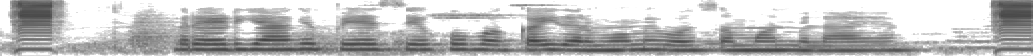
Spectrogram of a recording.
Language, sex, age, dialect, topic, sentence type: Hindi, male, 18-24, Kanauji Braj Bhasha, agriculture, statement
